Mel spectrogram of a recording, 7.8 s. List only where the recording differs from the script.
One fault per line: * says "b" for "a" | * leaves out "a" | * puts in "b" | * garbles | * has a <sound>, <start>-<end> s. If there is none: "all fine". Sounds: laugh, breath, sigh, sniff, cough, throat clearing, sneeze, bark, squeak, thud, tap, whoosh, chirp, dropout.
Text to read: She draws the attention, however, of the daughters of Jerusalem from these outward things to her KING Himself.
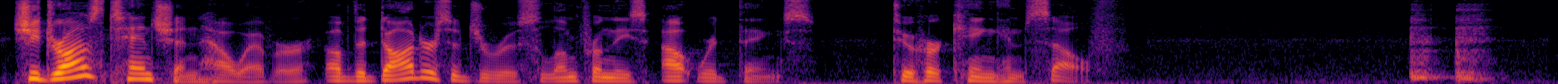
* leaves out "the"
* has a throat clearing, 7.0-7.6 s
